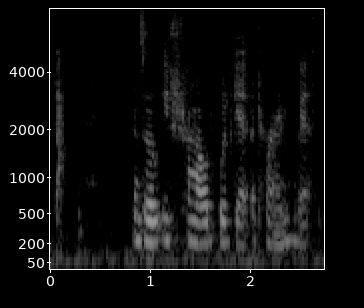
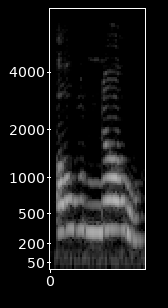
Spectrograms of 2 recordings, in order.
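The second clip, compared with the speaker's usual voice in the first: put-on dismayed child; 4 semitones higher, 10 dB louder than usual. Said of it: "said Anthony".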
